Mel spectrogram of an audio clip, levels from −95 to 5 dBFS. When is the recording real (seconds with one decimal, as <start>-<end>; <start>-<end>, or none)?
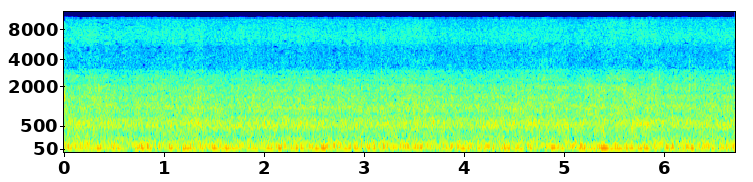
0.0-4.9; 5.8-6.7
